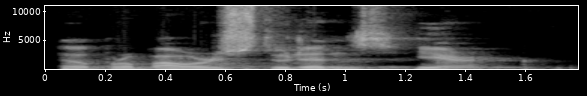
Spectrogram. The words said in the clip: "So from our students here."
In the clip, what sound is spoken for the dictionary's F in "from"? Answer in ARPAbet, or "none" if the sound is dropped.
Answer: P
